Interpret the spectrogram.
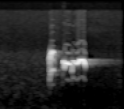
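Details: A single sooty-headed bulbul phrase, meant as a rival-provoking lure for a silent bird: a short high chip, a tiny pause, then a liquid, rolling whistle that rises slightly toward its end. No other sounds.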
